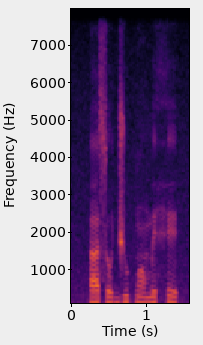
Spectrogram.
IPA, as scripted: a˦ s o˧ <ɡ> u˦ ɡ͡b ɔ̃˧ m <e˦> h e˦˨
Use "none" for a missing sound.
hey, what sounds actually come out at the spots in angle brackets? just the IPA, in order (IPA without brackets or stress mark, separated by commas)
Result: d͡ʒ, e˦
